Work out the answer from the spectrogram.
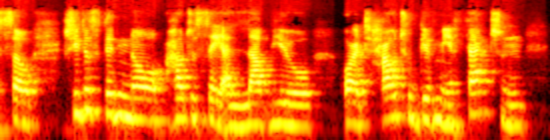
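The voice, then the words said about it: Eastern German accent. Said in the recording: “I grew up in an Eastern German household, for those of you who couldn't detect my accent”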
